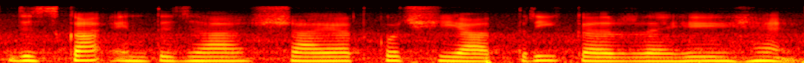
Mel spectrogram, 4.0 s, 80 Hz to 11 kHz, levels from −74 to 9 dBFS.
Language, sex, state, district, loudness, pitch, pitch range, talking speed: Hindi, female, Madhya Pradesh, Katni, -18 LUFS, 210 Hz, 205-220 Hz, 120 wpm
